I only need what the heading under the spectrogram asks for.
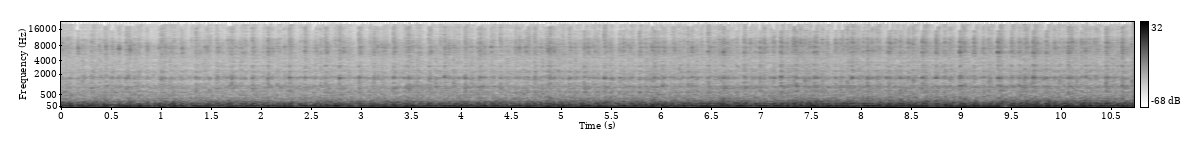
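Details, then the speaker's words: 1931 Ford Model A roadster pickup street rod, 350 small-block V8 with tri-power, heard at the rear tailpipes. Deep, steady low rumble with an even, unbroken beat at idle. Normal idle. "Nice little rumble coming out of that small block."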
